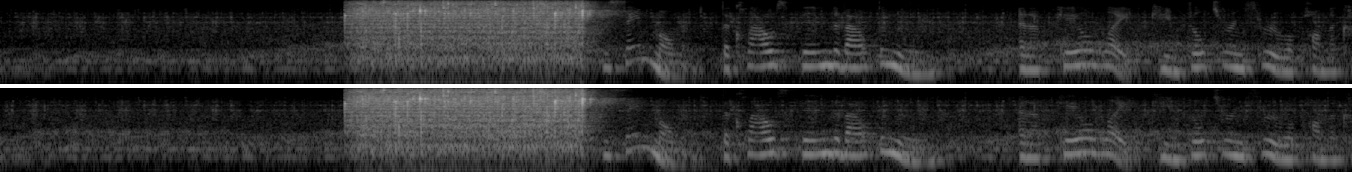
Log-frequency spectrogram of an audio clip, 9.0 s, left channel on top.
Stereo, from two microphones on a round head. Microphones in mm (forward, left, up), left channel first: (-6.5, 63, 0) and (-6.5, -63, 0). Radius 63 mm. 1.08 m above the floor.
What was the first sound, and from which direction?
Frying, 15° right (ahead or behind).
